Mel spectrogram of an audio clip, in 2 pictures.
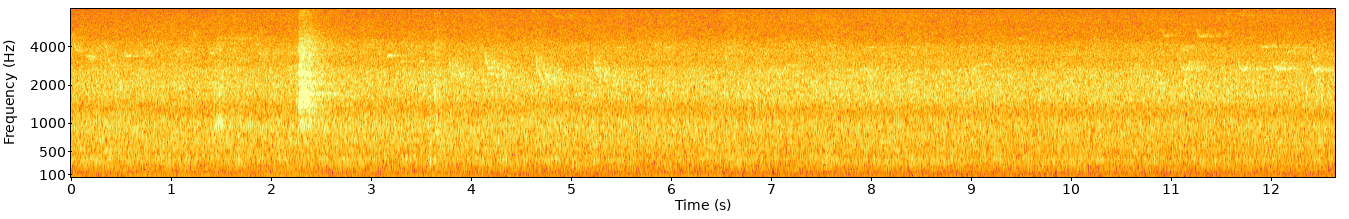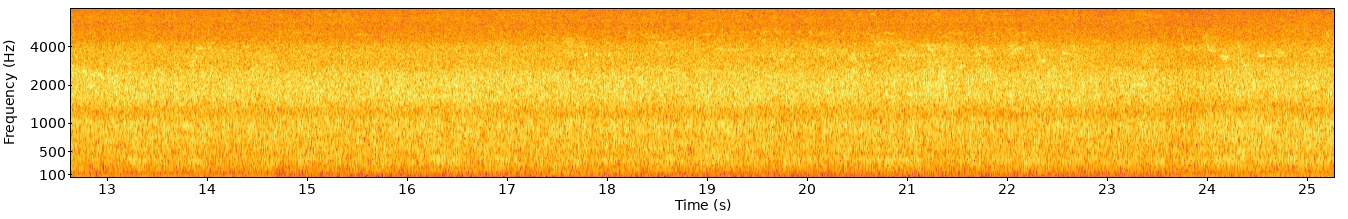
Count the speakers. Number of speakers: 0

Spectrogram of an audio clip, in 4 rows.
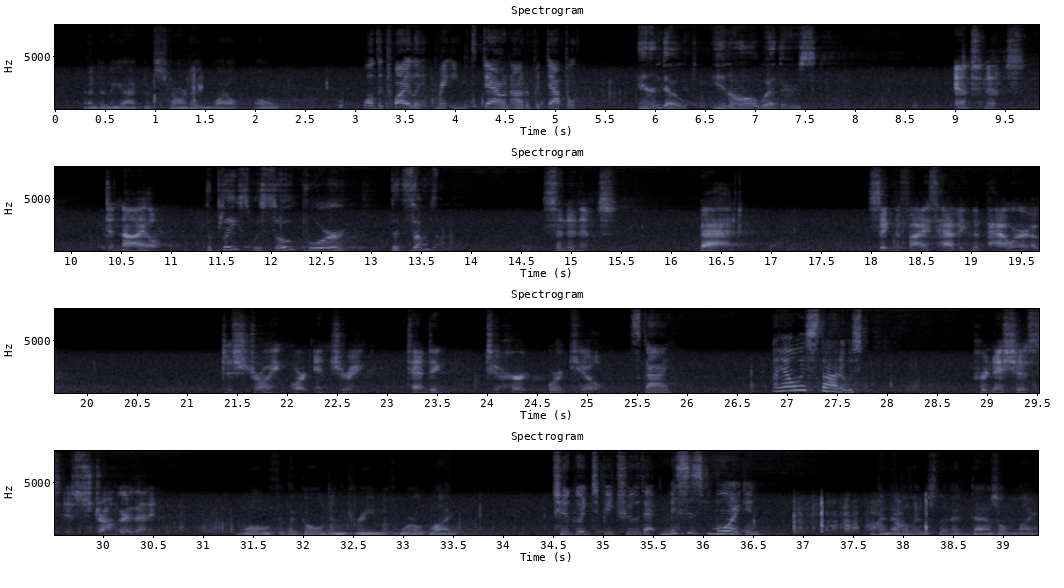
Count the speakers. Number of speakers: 4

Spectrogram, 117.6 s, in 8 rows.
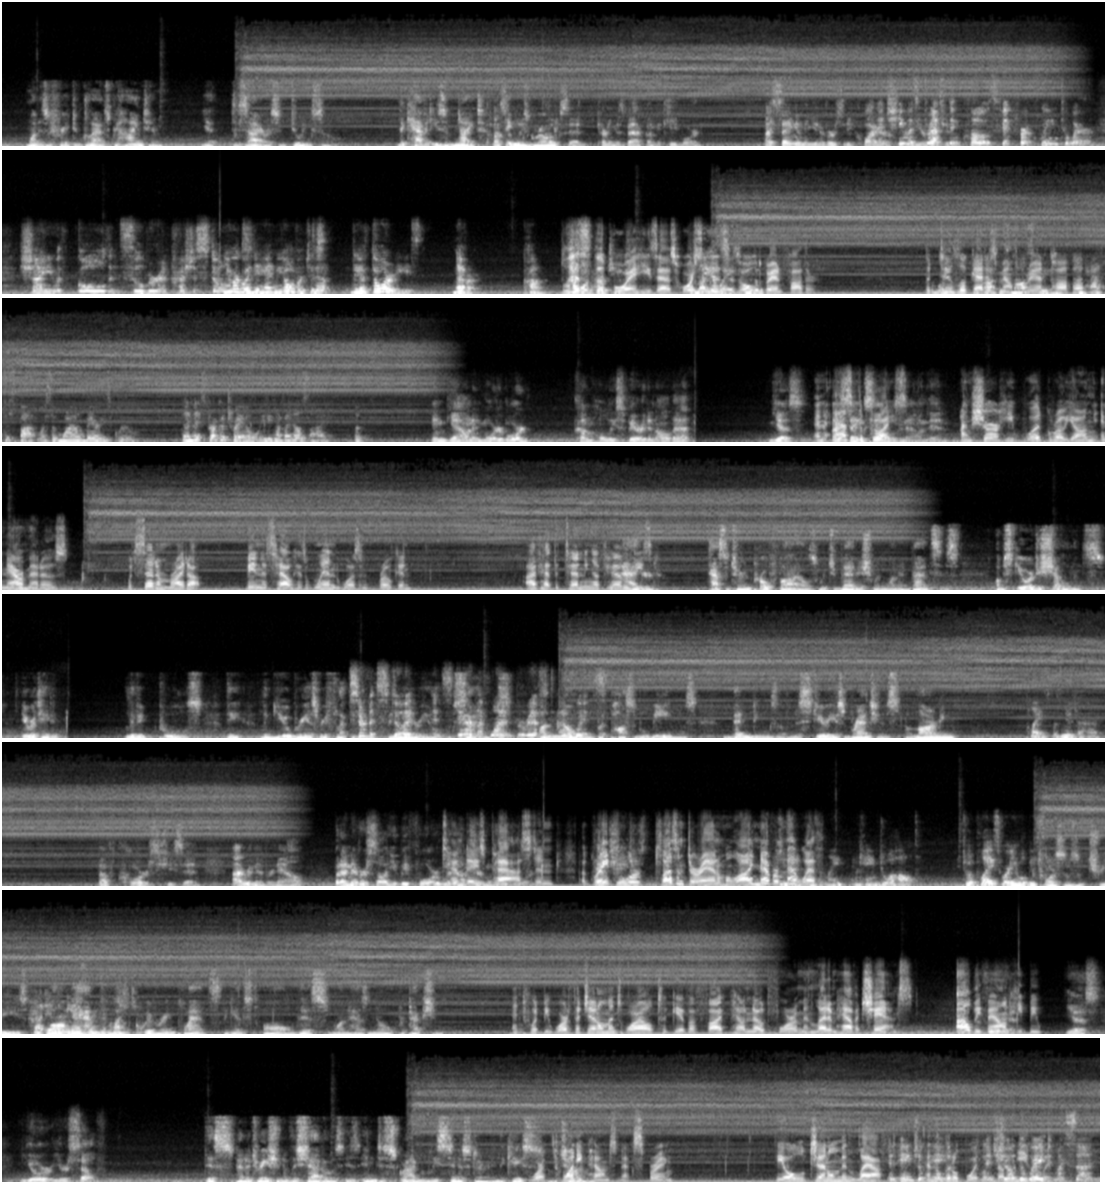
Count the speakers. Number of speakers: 5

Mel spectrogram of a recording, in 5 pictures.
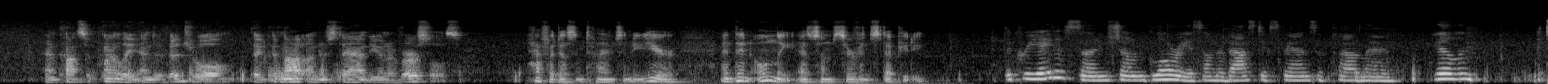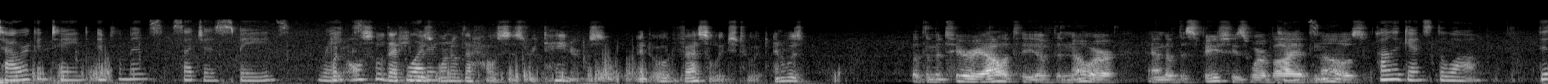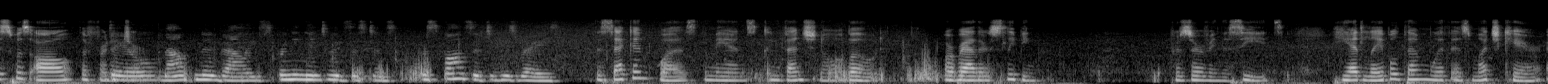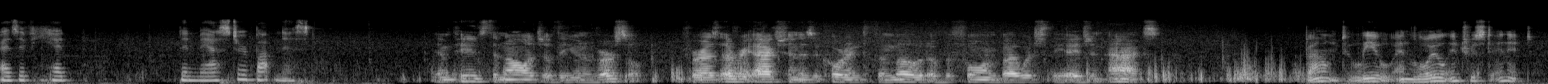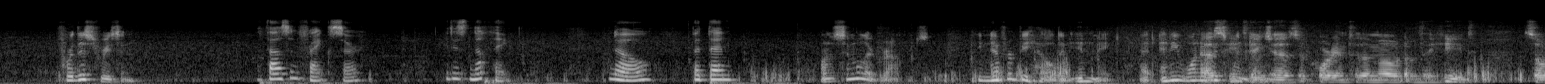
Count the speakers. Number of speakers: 4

